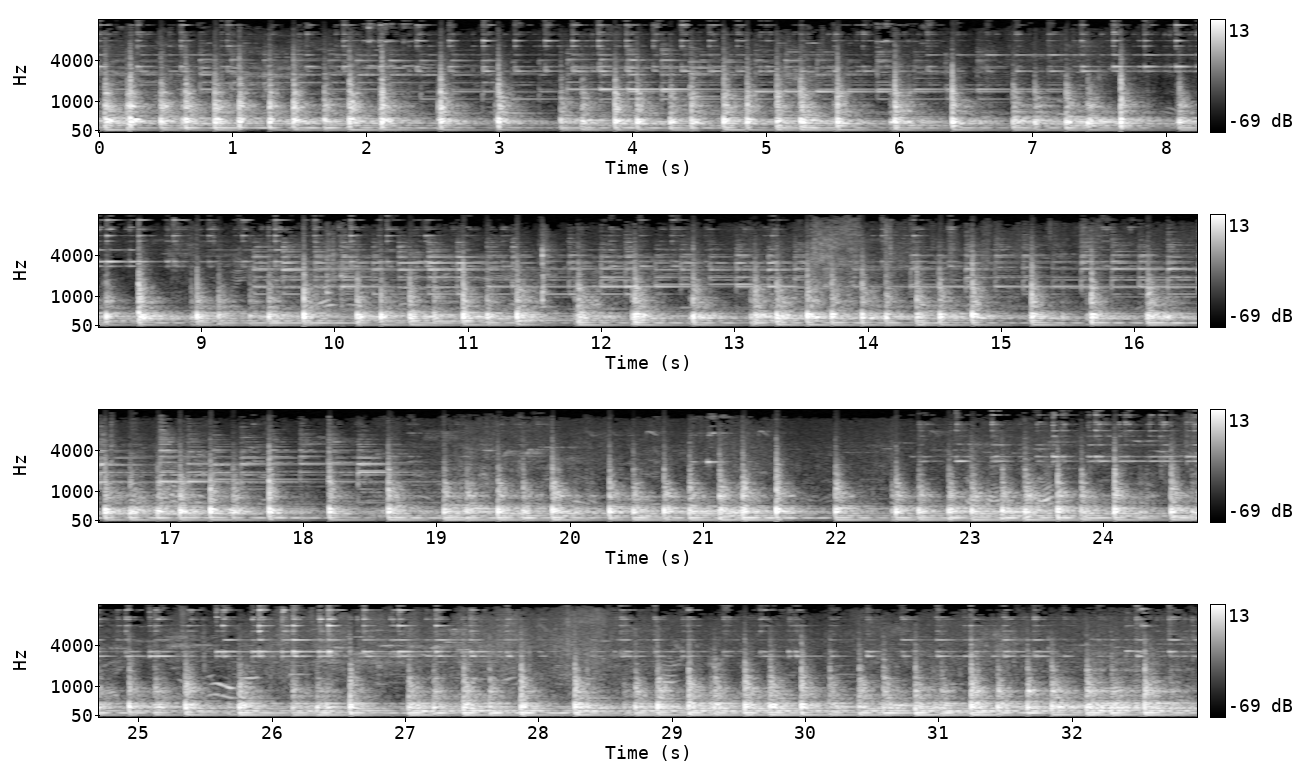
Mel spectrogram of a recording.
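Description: Ritual percussion of the Dao ordination ceremony: a drum with ringing metal bells and cymbals struck together in a fast, steady rhythm of several strokes a second.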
